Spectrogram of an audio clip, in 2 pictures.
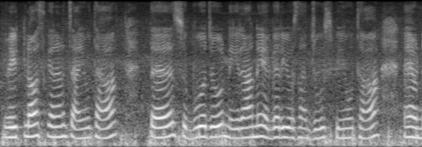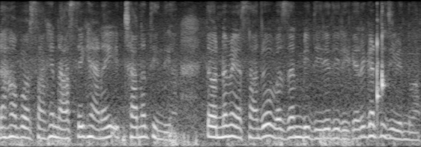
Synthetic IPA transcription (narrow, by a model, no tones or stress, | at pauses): ʋeːʈlɔːskɐɾəɽ̃t͡ɕaːɦijũt̪ʰat̪ɐsʊbʱuɦd͡ʑoːneːɾaːneɐɡəɾɪɦoɐsãd͡ʑuːspijũt̪ʰaɛ̃ːʊnəkʰãːpoɐsãkʰeːnaːst̪ekʰaːɪɽ̃əiɪɕʰanɐt̪ʰĩːn̆d̪ijaːt̪ɐʊnə̆mẽɐsãd͡ʑoːʋɐzənbɪd̪ʱiːɾed̪ʱiːɾekɐɾeɡʱɐʈɪd͡ʑiʋẽːn̆d̪oaː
